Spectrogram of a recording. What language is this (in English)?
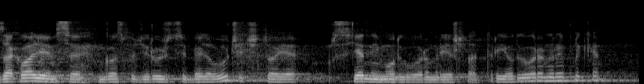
Croatian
